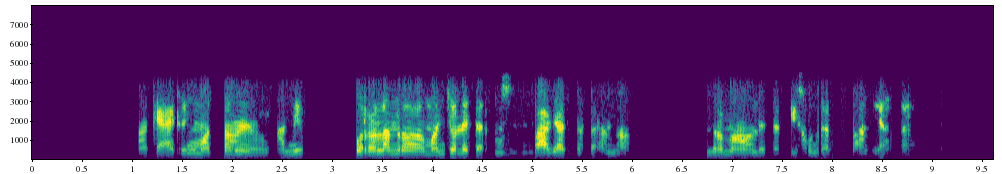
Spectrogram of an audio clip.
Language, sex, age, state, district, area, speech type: Telugu, male, 30-45, Andhra Pradesh, East Godavari, urban, conversation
